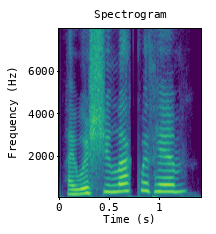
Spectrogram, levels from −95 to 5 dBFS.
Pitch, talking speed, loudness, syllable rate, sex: 305 Hz, 250 wpm, -15 LUFS, 5.0 syllables/s, female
